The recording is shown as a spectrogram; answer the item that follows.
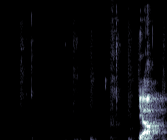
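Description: Computer keyboard keys clicking faintly as a few characters are typed, the keystrokes falling in the second half.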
